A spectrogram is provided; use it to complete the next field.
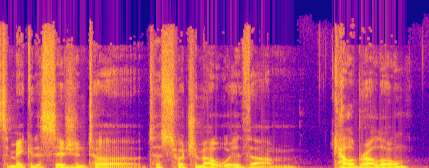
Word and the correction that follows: Caballero: Am I saying that wrong? – Willy Caballero. – Caballero.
